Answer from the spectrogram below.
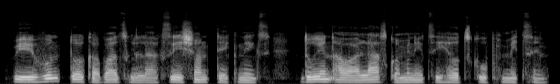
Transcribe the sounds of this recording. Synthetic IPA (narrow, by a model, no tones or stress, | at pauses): wiivũntɔkabaʊtɹilakseʃɔ̃ntɛkniks | djuɹĩnʔawalastkɔmjunitʰiɦɛltɡ̥ɹupʰmitʰĩn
